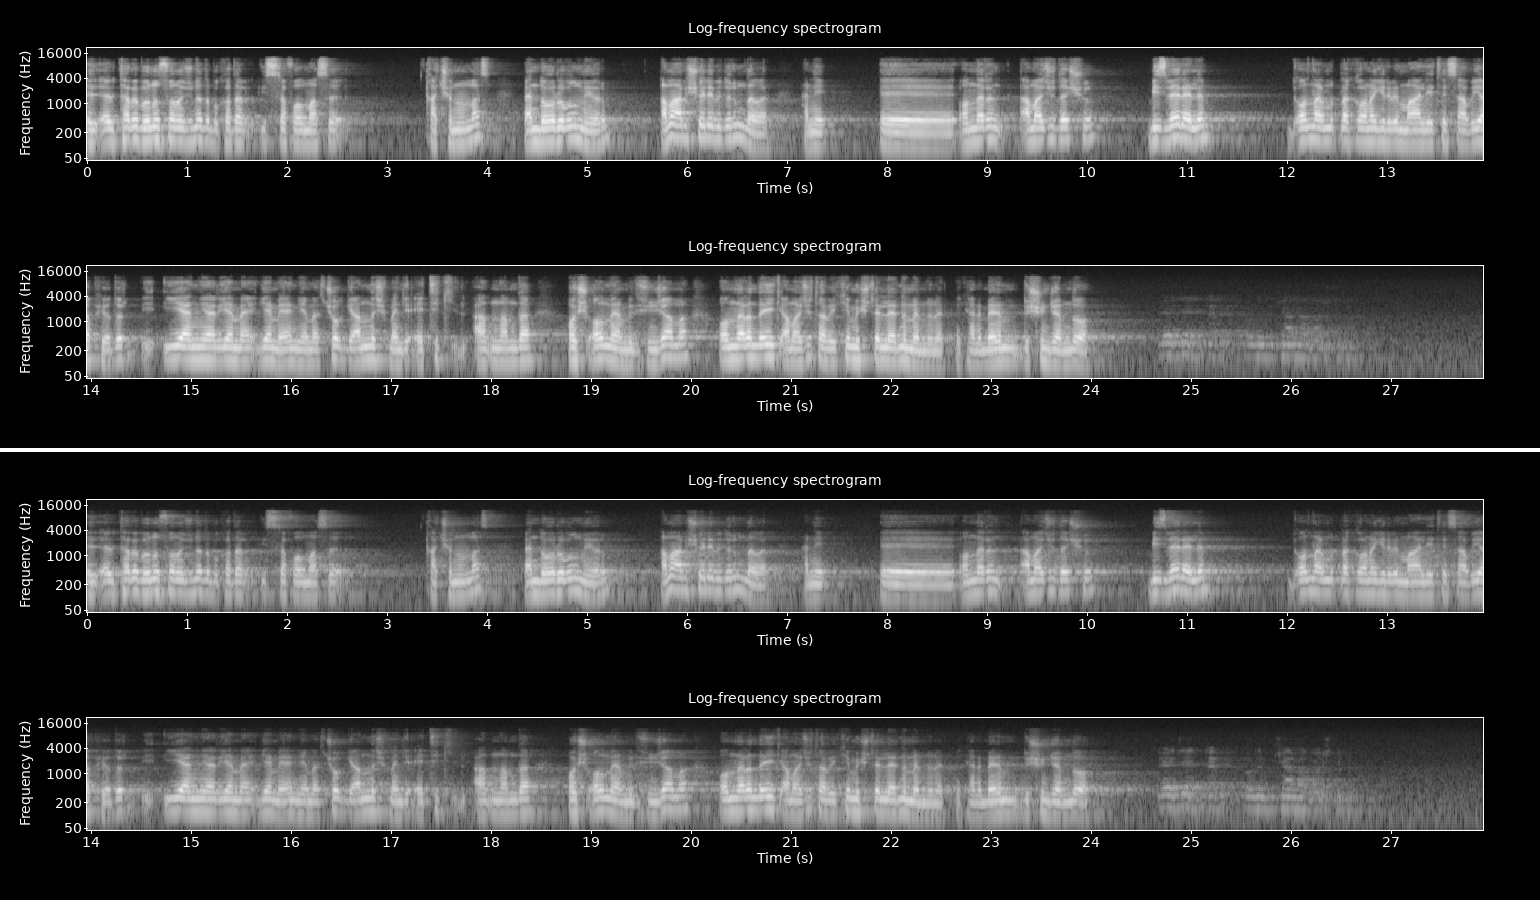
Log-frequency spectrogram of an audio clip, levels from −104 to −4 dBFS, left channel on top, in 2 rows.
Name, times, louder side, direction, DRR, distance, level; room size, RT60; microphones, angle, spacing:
voice 1, 0.0-2.6 3.4-4.0 4.4-5.3 5.7-6.9 7.2-7.5 7.9-10.1 10.6-11.3 12.0-24.1, left 6 dB, 80° left, 0.4 m, -23 dB
voice 2, 24.7-26.6, right 1 dB, 50° right, 2.2 m, -47 dB
25.5 x 12.0 x 9.6 m
head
